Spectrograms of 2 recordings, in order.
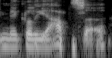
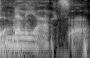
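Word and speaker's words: Migliazza: Well, I was So, the American way to say his name would be Miglatza. That's Miliaza.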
